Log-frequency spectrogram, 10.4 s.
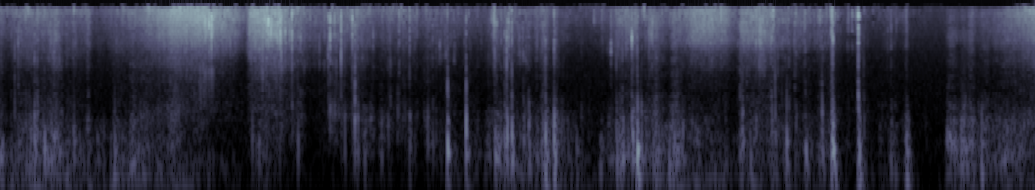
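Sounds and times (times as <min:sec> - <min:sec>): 
gripping and grabbing handling noises: 0:00.0 - 0:10.3.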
